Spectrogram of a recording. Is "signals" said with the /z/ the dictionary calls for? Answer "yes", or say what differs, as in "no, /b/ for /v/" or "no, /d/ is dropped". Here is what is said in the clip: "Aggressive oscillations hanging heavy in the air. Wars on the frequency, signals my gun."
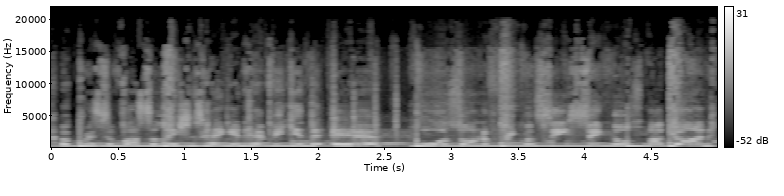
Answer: yes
